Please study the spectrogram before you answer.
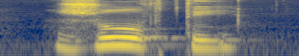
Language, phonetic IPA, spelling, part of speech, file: Ukrainian, [ˈʒɔu̯tei̯], жовтий, adjective, Uk-жовтий.ogg
- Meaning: yellow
